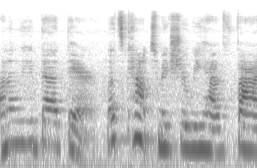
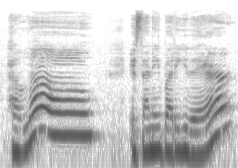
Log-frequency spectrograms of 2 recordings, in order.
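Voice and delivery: shouted call; 8 dB louder than usual. A narrator's reading. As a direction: call out into a big hole. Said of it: "she shouted".

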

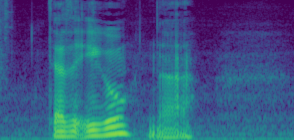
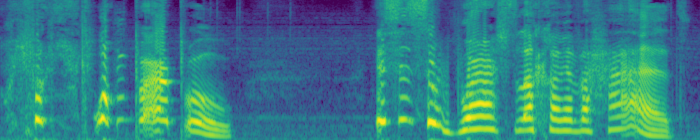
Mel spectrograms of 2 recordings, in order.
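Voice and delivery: very high squeaky whining complaint; squeaky frustrated whine; 8 dB louder than usual. Real, not acted. Losing case openings, complaining in a very high squeaky whine. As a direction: whine in a tiny high voice at the bad luck.

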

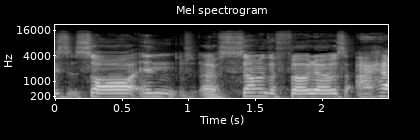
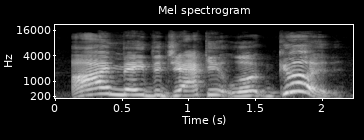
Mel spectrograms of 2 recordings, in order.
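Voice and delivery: excited; 6 semitones higher, 5 dB louder than usual. Real, not acted. Excited about the good shot.

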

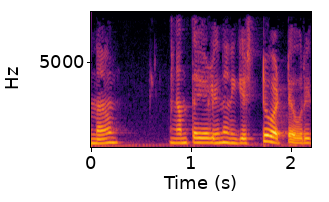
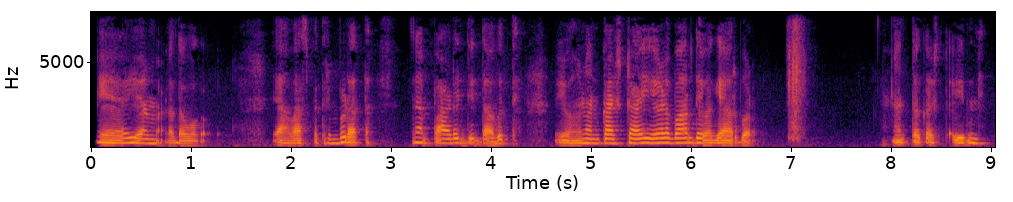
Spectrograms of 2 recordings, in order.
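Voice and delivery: tearful lament; 7 dB quieter than usual. Acted. Woman lamenting her troubles.

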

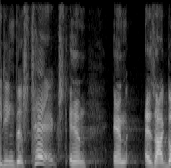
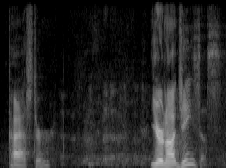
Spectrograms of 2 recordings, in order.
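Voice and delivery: congregant's voice; 6 semitones lower, 4 dB quieter, slower than usual. Retold or imitated. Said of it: "I know what you're saying".

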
